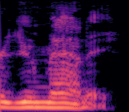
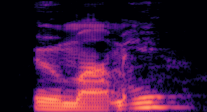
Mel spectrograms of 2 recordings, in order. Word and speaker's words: Umami: Is it Umami or Umani? – Umami. I think it's Umami.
